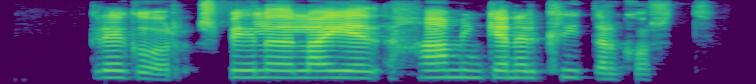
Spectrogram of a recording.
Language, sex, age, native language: Icelandic, female, 30-39, Icelandic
